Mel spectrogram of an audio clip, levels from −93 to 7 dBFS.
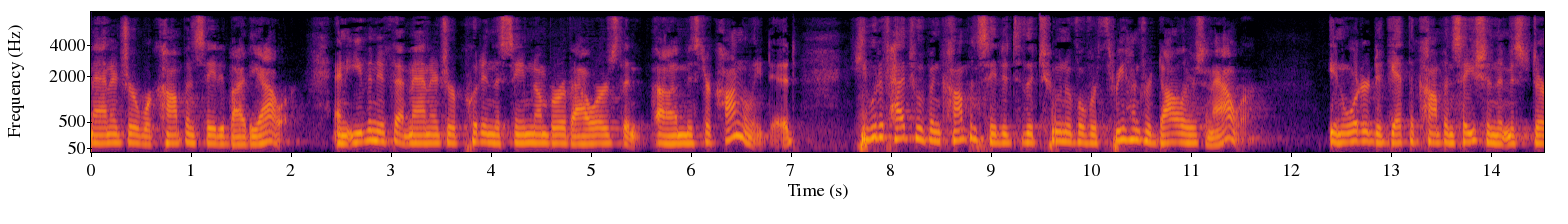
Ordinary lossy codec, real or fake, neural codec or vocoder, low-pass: AAC, 32 kbps; fake; vocoder, 44.1 kHz, 128 mel bands every 512 samples, BigVGAN v2; 7.2 kHz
